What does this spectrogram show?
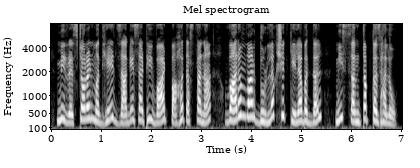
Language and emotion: Marathi, angry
